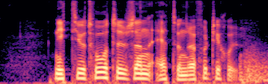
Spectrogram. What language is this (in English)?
Swedish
